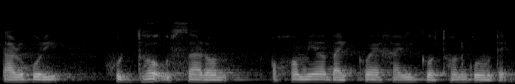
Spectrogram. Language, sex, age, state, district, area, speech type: Assamese, male, 18-30, Assam, Nagaon, rural, spontaneous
